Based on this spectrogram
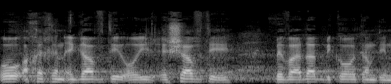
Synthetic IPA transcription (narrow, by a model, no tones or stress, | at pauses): ʔoʔaχeχeneɡavt̪ioeʃavt̪i | bevaːd̪at̪̚biko̞ʁet̪hamd̪in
